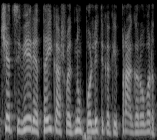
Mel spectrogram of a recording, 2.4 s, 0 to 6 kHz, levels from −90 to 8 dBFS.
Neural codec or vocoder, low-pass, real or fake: vocoder, 44.1 kHz, 128 mel bands every 512 samples, BigVGAN v2; 5.4 kHz; fake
